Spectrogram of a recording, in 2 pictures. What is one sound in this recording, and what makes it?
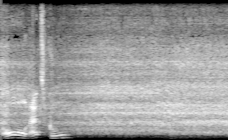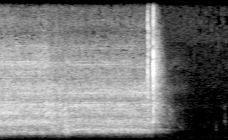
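A heat gun blows with a steady whooshing roar, then stops.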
